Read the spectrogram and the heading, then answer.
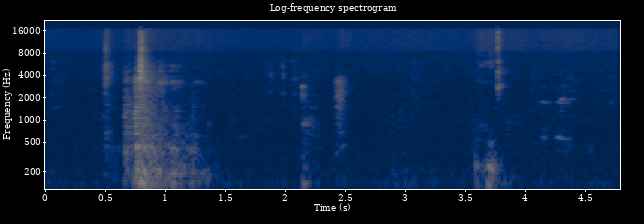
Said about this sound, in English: Whatever it was, it slipped my thought because I think the guys are outside banging on doors just to bang on stuff,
